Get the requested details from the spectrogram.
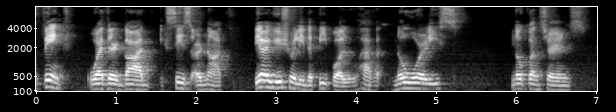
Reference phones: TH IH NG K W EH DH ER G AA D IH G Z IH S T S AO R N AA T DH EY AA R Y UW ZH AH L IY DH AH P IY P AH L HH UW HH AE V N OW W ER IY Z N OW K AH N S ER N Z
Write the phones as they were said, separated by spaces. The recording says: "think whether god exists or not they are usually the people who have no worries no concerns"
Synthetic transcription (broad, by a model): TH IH NG K W EH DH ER G AA D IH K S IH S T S AO R N AA T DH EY AA R Y UW SH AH L IY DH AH P IY P AH L HH UW HH AE V N OW W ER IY S N OW K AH N S ER N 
